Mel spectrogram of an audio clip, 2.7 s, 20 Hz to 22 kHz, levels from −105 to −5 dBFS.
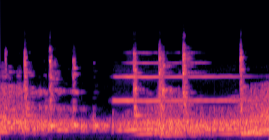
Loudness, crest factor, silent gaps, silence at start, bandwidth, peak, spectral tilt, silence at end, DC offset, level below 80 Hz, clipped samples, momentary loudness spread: -35 LUFS; 16 dB; none; 0 s; 8 kHz; -18 dBFS; -4.5 dB/octave; 0 s; under 0.1%; under -90 dBFS; under 0.1%; 6 LU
